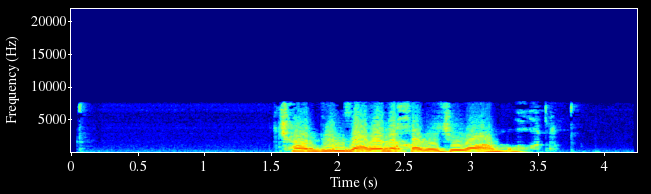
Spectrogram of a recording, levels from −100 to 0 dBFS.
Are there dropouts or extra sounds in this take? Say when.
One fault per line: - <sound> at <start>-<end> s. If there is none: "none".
none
